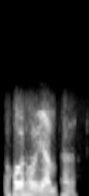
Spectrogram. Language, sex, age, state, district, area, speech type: Manipuri, female, 45-60, Manipur, Churachandpur, urban, conversation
